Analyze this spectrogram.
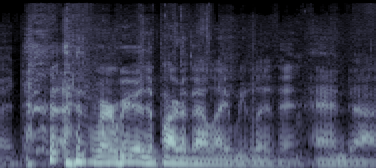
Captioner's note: chuckles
